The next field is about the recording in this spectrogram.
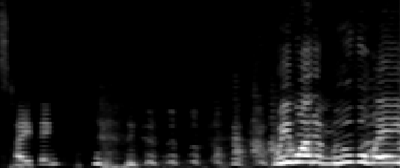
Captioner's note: laughs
